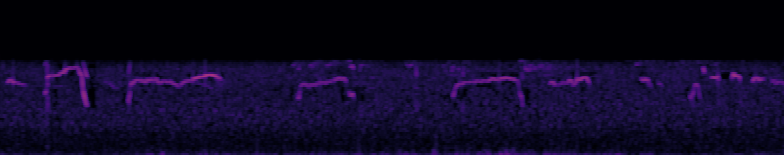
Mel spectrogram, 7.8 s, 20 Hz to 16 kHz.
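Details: Begging Northern goshawk chicks at a New Forest nest, 20 May 2023, three young fed by the female and then the male; repeated high, squealing whistles, each a few seconds apart, some ending in sharp downward drops, over low rumble.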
